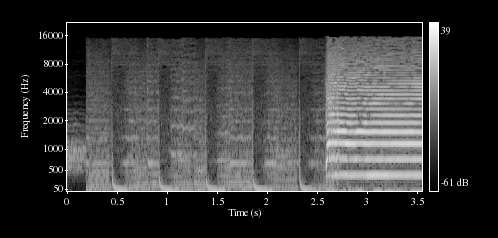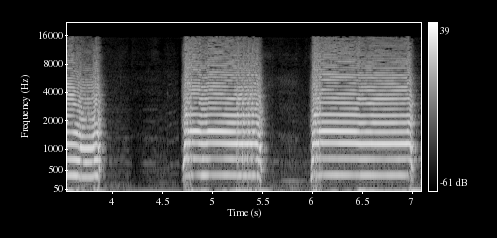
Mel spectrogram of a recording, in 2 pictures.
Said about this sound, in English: All I will do is be playing Vuvuzela.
